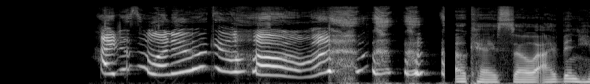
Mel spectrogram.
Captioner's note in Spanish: llora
